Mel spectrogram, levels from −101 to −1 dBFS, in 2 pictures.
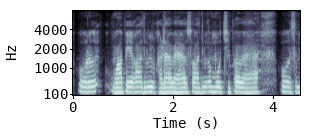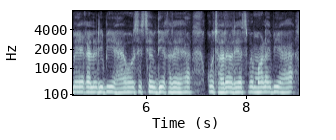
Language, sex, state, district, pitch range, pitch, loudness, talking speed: Hindi, male, Uttar Pradesh, Saharanpur, 165-175 Hz, 170 Hz, -16 LUFS, 225 wpm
